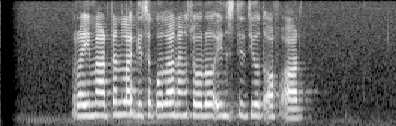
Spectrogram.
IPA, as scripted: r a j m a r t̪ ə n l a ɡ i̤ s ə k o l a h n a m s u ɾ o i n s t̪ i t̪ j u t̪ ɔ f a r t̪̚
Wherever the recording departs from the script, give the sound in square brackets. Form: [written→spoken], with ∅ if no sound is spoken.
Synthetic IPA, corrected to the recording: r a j m a r t̪ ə n l a ɡ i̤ s ə k o l a h n a [m→ŋ] s [u→o] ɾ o i n s t̪ i t̪ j u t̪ ɔ f a r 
